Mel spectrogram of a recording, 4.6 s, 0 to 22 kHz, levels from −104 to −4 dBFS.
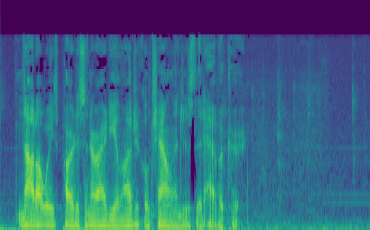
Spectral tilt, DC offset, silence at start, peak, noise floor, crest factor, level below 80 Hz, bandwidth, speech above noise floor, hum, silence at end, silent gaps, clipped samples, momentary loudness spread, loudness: -6 dB/octave; under 0.1%; 0 s; -6 dBFS; -46 dBFS; 20 dB; -40 dBFS; 11.5 kHz; 23 dB; none; 0.15 s; none; under 0.1%; 9 LU; -23 LUFS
